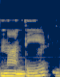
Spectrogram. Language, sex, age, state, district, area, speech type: Marathi, female, 30-45, Maharashtra, Hingoli, urban, spontaneous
